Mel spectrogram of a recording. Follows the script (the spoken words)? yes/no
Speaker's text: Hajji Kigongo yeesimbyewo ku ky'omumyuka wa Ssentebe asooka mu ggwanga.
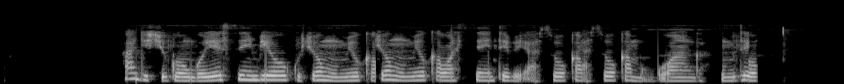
no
